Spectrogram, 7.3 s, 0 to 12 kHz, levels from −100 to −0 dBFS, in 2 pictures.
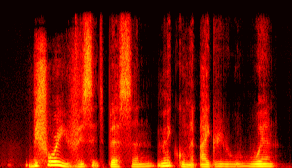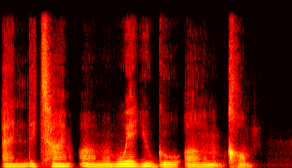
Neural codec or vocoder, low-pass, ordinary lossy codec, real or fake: codec, 16 kHz in and 24 kHz out, 0.4 kbps, LongCat-Audio-Codec, fine tuned four codebook decoder; 10.8 kHz; none; fake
